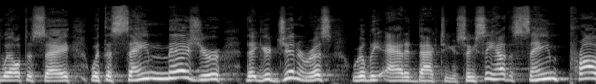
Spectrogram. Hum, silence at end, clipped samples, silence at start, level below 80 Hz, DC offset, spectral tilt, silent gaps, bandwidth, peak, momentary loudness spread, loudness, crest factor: none; 0 s; under 0.1%; 0 s; -54 dBFS; under 0.1%; -6 dB/octave; none; 16.5 kHz; 0 dBFS; 6 LU; -13 LUFS; 12 dB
